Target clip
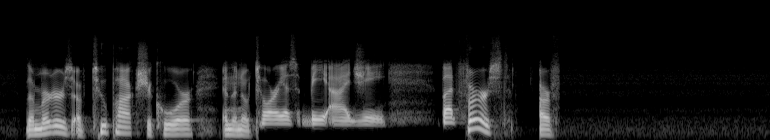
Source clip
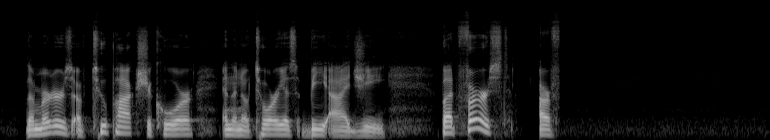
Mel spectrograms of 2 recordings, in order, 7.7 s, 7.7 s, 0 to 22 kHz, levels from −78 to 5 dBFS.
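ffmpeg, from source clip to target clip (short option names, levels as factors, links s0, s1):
-filter_complex "[0:a]asettb=1/sr,asplit=3[s0][s1][s2];[s0]atrim=end=2.584[s3];[s1]atrim=start=2.58:end=4.66,asetpts=PTS-STARTPTS,afade=t=in:d=0.004:c=qsin,afade=t=out:st=2.076:d=0.004:c=qsin,afreqshift=250[s4];[s2]atrim=start=4.656[s5];[s3][s4]acrossfade=d=0.004:c1=hsin:c2=qsin[s6];[s6][s5]acrossfade=d=0.004:c1=qsin:c2=hsin,lowpass=f=4000:w=0.5412,lowpass=f=4000:w=1.3066,equalizer=f=1100:w=2.4:g=-5,volume=1.88"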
